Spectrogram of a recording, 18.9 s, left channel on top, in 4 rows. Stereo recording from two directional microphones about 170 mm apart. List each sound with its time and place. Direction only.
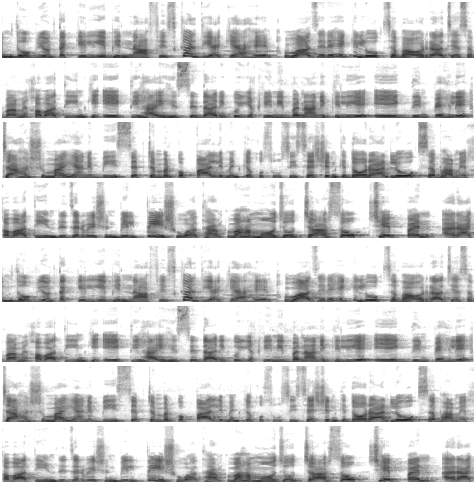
0.0 s a woman's voice: 15° left (ahead or behind)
